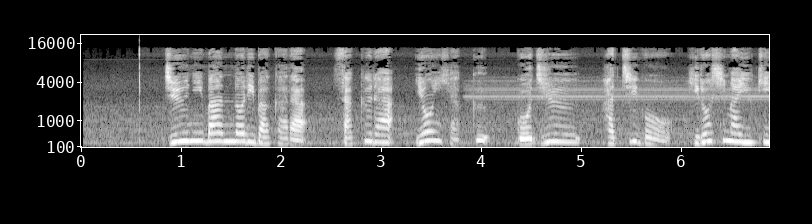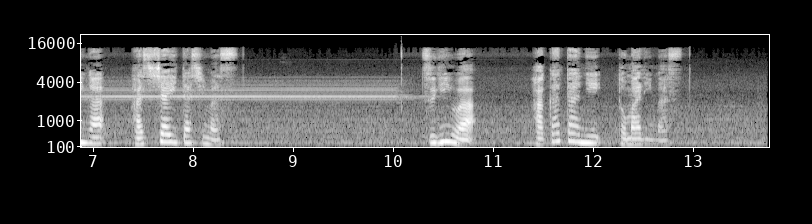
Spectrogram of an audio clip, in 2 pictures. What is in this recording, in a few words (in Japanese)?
12番のりば発車放送, 新幹線ホーム; 新鳥栖; さくら458号 広島行き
